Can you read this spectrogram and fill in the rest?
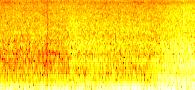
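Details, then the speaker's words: Toyota Corolla Altis radiator fan after repair, engine idling with AC on: a smooth whooshing fan with no rattle or scraping. The fan pulls air inward correctly, confirmed with a paper test. "Oke, kipas sudah nyala. Sekarang coba kita lihat ya, apakah betul."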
